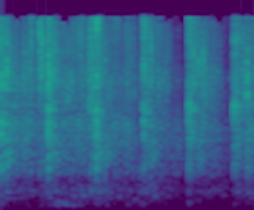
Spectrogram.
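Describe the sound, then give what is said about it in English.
Audience applause: a dense, steady wash of many hands clapping, with a few sharper bursts standing out, fairly loud and without any talking over it. “You guys give her a round of applause.”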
